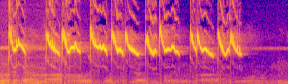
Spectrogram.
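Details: Japanese white-eye delivering líu đấu song, nine loud, sharply descending high chirps in quick succession, some paired closely together, with faint low murmuring underneath at the start.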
